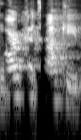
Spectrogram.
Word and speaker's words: Barkataki: I'm not going to pronounce her last name correctly. – Barkataki. Bart- Barkataki. Barkataki. Thank you.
